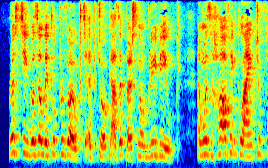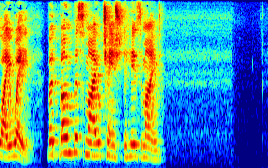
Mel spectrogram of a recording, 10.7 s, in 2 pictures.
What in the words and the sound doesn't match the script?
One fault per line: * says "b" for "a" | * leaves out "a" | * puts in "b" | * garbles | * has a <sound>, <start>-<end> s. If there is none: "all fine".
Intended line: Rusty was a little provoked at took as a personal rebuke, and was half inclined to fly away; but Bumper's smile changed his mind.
all fine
